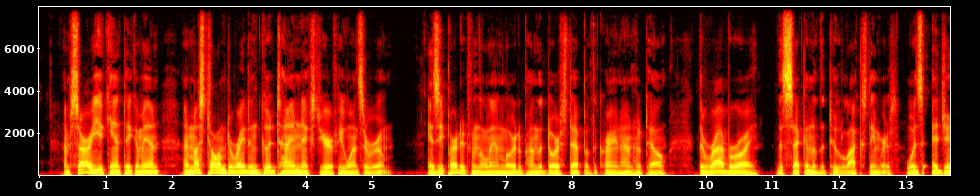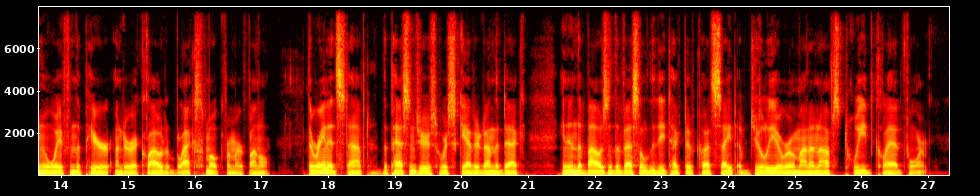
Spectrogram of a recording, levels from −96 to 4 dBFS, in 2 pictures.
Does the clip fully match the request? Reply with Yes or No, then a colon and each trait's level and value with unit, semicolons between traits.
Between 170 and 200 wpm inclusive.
Yes: average, 195 wpm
